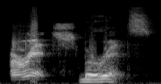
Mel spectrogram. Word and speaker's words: Biarritz: Biarritz.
